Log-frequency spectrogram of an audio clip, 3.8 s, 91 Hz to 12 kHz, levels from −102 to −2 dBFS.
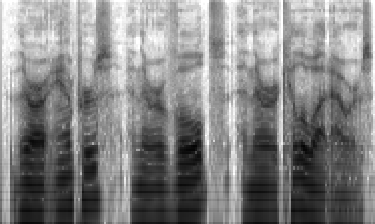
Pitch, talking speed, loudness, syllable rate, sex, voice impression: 105 Hz, 190 wpm, -15 LUFS, 6.7 syllables/s, male, masculine, adult-like, slightly soft, cool, slightly refreshing, sincere, slightly elegant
